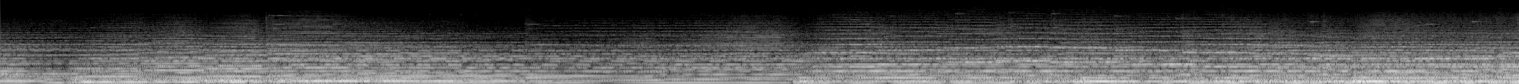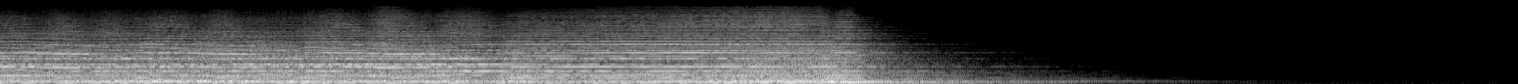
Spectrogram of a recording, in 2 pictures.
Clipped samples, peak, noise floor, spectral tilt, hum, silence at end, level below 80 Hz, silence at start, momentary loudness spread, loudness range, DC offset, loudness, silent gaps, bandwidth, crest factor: under 0.1%; 0 dBFS; -75 dBFS; -6.5 dB/octave; none; 4.65 s; -24 dBFS; 0 s; 11 LU; 8 LU; under 0.1%; -14 LUFS; none; 14 kHz; 14 dB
